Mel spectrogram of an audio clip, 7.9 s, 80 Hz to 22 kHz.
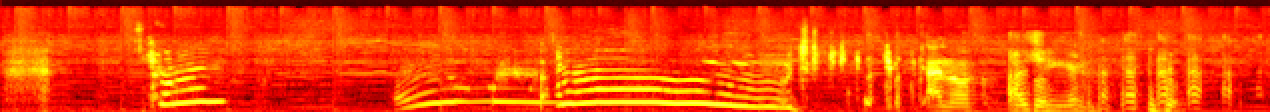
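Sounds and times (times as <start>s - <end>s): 
speech: 0.2s - 1.2s, 5.9s - 7.8s
man imitating a wolf howl: 2.4s - 5.2s
laughter: 4.4s - 7.9s.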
